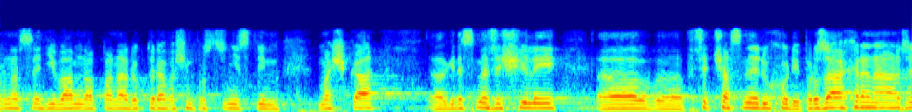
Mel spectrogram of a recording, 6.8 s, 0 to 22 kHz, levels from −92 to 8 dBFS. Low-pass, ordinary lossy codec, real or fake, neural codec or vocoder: 7.2 kHz; Opus, 16 kbps; real; none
